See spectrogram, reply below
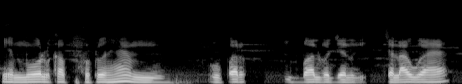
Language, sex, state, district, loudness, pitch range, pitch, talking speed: Hindi, male, Jharkhand, Deoghar, -17 LUFS, 110-115 Hz, 110 Hz, 130 wpm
